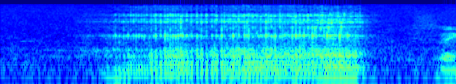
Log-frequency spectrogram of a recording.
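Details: Adult man sleeping deeply at someone else's house: one loud, rattling snore on the in-breath lasting over a second, with room noise before and after; snoring.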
